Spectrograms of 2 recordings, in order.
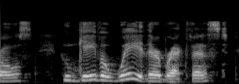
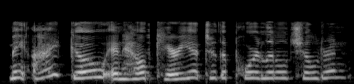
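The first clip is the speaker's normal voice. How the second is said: put-on higher, gentle little girl asking; lightly voiced tender girl; 10 semitones higher than usual. A narrator's reading. Beth asking mother to help carry food. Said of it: "asked Beth".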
